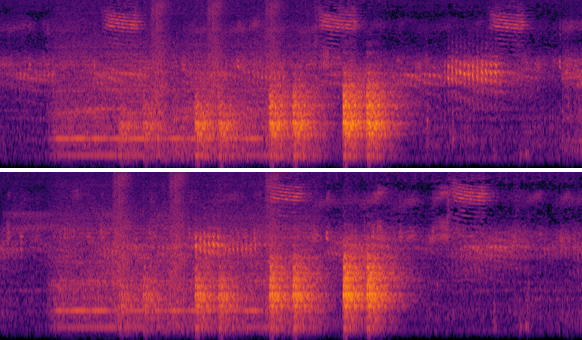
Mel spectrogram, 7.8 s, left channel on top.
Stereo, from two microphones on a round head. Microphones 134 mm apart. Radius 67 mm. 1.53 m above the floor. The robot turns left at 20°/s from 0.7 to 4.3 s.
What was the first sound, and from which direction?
Knocking, 65° left (ahead or behind).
